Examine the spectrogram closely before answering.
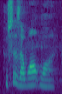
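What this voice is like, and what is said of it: Poor put-on English accent. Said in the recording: “that wasn't a very good English accent.”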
